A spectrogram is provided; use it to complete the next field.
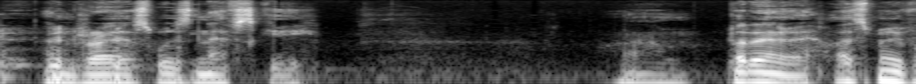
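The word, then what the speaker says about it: Wisniewski: explaining that to listeners I I Googled the pronunciation and apparently it's wisneski wisneski there we go close thank you Andy I'm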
